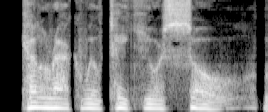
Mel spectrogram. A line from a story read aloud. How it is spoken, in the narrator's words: the woman growls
